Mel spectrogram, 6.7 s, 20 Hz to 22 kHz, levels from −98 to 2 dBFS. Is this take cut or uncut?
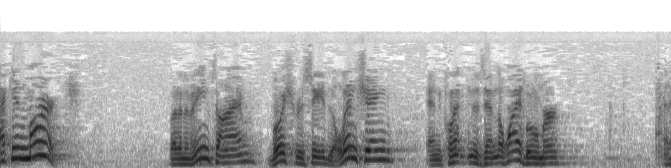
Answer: cut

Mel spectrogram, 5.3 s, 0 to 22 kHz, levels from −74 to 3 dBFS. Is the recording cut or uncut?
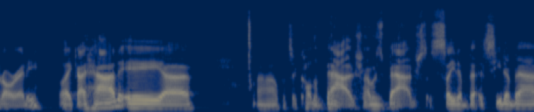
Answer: uncut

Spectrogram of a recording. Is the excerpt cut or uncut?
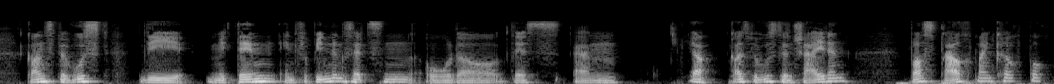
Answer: cut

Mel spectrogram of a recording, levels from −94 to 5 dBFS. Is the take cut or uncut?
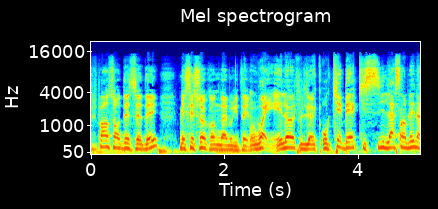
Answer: cut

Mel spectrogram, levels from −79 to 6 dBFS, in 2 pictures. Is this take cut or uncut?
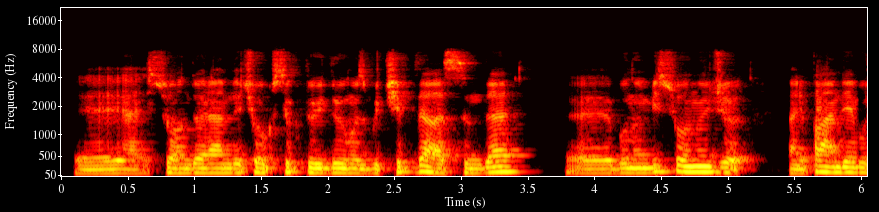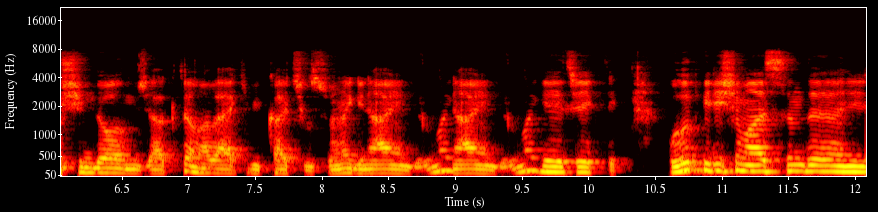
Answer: cut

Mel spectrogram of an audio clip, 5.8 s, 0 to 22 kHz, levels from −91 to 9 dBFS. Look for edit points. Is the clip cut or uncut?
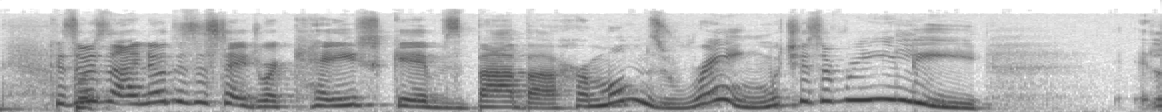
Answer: uncut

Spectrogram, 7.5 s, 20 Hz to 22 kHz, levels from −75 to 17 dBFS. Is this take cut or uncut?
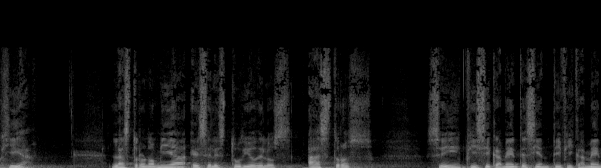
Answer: cut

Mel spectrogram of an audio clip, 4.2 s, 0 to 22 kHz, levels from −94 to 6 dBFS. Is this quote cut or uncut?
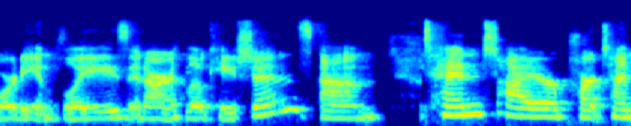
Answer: cut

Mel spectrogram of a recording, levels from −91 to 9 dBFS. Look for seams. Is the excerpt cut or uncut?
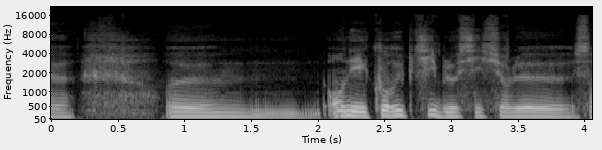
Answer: uncut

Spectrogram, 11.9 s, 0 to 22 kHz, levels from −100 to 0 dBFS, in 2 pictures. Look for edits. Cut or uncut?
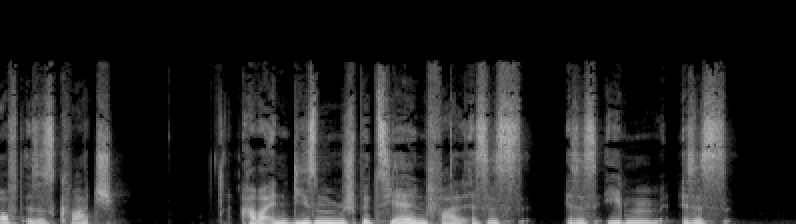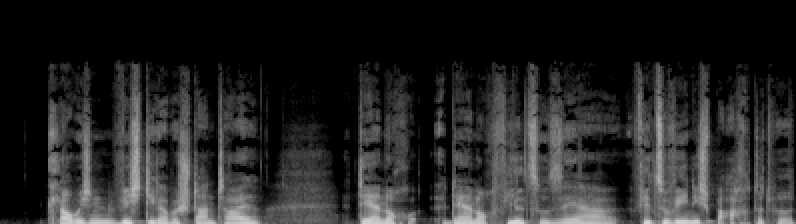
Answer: uncut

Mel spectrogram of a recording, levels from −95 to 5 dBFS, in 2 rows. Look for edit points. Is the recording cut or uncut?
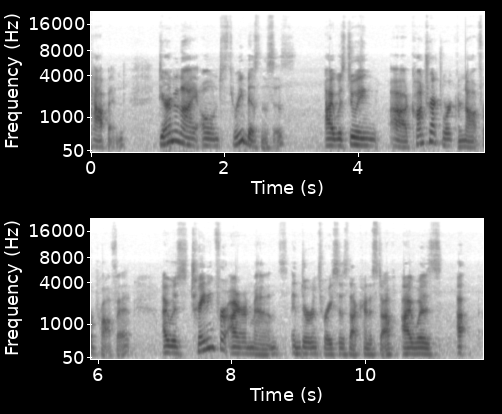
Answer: cut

